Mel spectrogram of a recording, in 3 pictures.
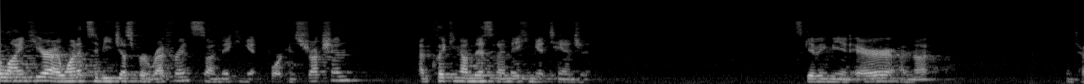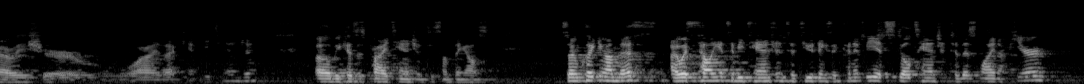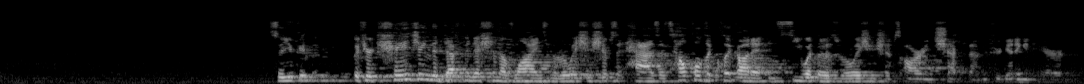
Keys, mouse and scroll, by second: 2.2 click, 7.1-7.7 scroll up 1, 9.0-9.5 scroll down 1, 9.8-11.0 scroll up 1, 11.0-11.3 scroll down 1, 11.7-12.1 scroll down 1, 13.0 ctrl+z, 14.1 click, 16.5-17.1 scroll down 1, 20.2 click, 22.4 click, 23.1 Delete, 24.2 click.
